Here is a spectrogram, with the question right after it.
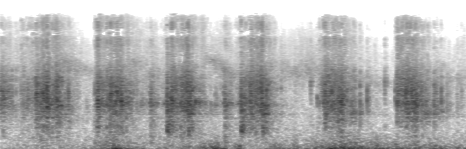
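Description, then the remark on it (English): Footsteps of a group marching through snow in howling winds, at a steady walking pace, about seven loud, gritty crunches in a row, each a short burst of packed snow compressing underfoot, with no voices. “So the troop marched that way, through the snow, the howling winds, and a creeping sense that they weren't alone out there.”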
